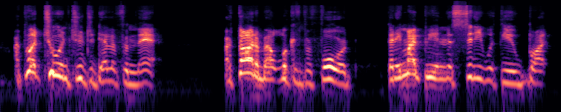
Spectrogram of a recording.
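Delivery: gruff put-on character voice. Playing a character speaking to someone about looking for Ford, in a gruff voice. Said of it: "I cannot keep this gruffness up".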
